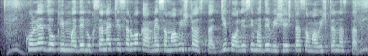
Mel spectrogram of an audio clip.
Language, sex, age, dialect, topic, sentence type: Marathi, female, 56-60, Varhadi, banking, statement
